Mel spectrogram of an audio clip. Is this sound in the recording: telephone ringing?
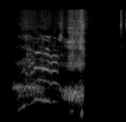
no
